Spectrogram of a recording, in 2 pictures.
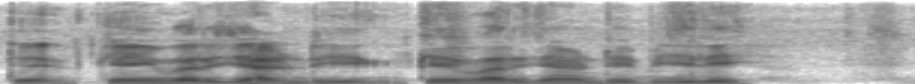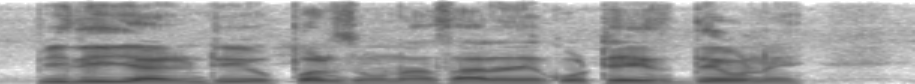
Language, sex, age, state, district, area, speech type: Dogri, male, 30-45, Jammu and Kashmir, Samba, rural, spontaneous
